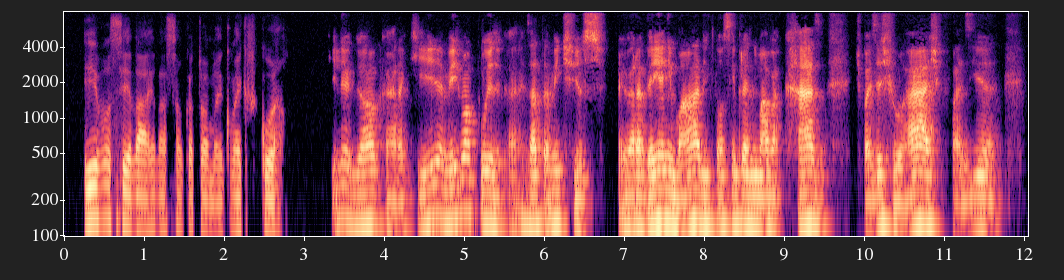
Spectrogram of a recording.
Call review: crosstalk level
none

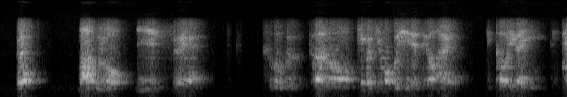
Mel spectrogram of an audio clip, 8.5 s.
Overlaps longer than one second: none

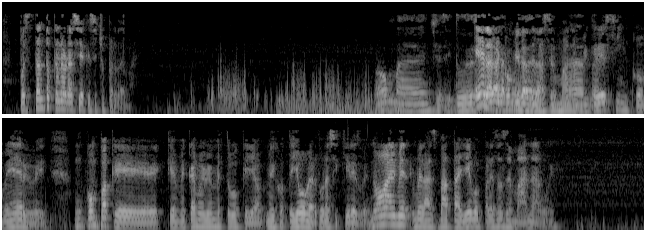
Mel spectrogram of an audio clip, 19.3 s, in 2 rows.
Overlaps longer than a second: present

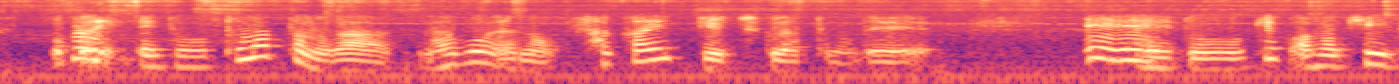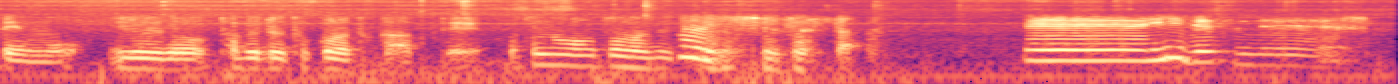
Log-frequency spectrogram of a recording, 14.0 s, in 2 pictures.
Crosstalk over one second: none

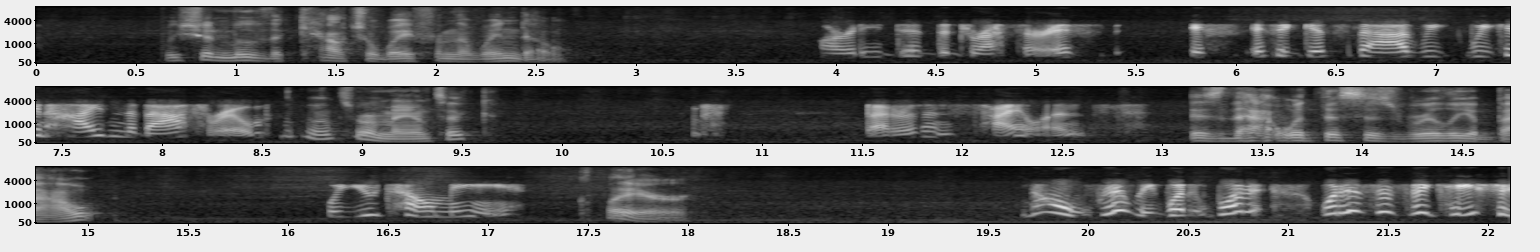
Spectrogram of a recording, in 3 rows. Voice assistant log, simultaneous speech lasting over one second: none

